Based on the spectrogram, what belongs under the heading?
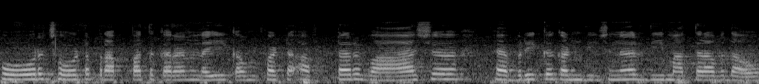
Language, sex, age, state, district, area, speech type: Punjabi, female, 30-45, Punjab, Mansa, urban, read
